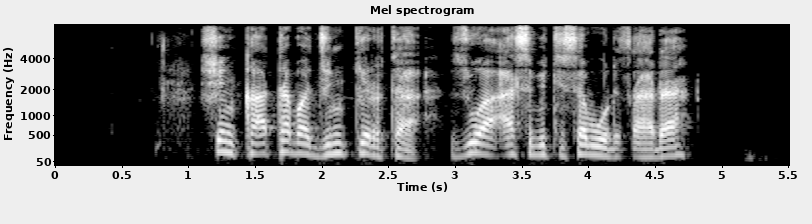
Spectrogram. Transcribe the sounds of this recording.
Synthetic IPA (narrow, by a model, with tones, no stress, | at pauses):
ʃɪ˦ŋka˦tɐ˦ba˨d͡ʒɪ˦ŋkʲɪ˨rta˨zʊ˦waː˨ʔa˦sɪ˨bɪ˦tiː˨sɐ˦boː˨da˨sʼaː˨daː˦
